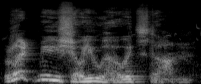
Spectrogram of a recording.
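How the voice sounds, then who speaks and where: An earnest, upbeat animatronic bear, acted by a man for an audio roleplay. He is naive and formal, speaking in a lively, swooping mid-range voice with faint noise behind it. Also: mid-range voice, measured pace. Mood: chipper. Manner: earnest, formal wordy phrasing. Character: cheerful, naive, literal-minded male animatronic bear.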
